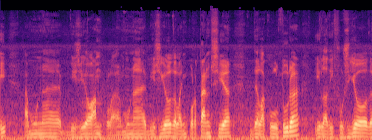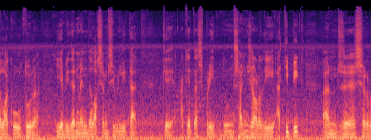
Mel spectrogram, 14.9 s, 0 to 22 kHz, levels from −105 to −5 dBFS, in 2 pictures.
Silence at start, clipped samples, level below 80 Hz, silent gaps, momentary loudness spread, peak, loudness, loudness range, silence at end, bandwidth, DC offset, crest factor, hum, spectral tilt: 0 s; under 0.1%; -34 dBFS; none; 10 LU; -2 dBFS; -22 LUFS; 6 LU; 0 s; 17 kHz; 0.4%; 18 dB; none; -6.5 dB/octave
